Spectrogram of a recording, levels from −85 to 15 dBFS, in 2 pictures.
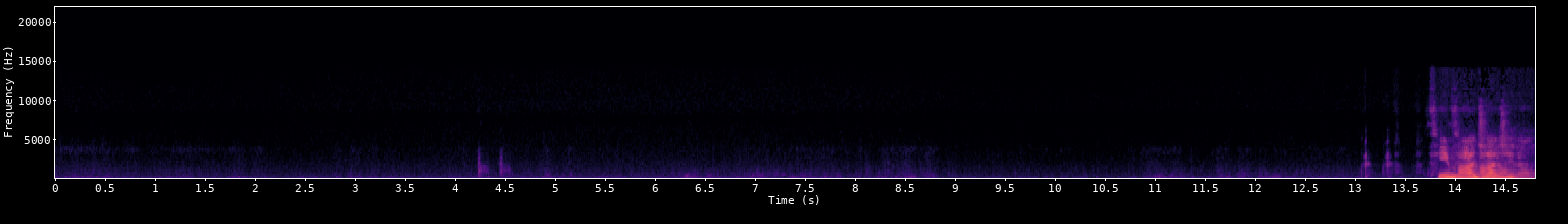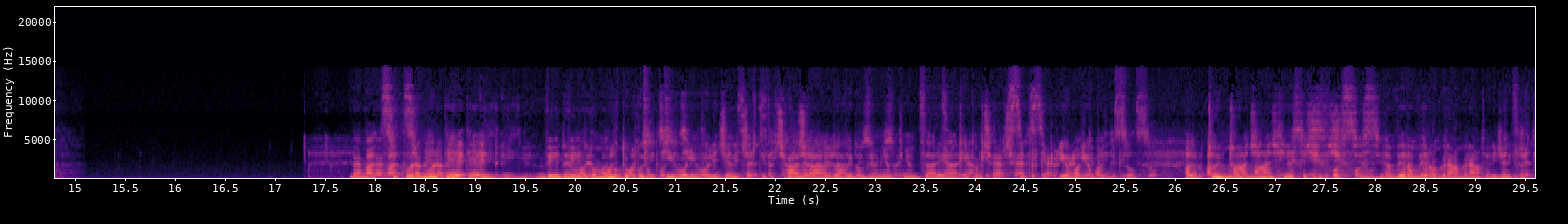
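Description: From start to end, echo with no canceller: the far end's loudspeaker feeds its microphone. Each phrase returns about 7 dB quieter, roughly a fifth of a second later, and thin.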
